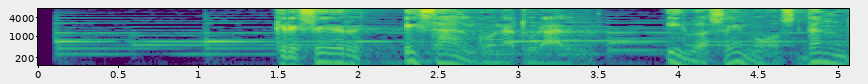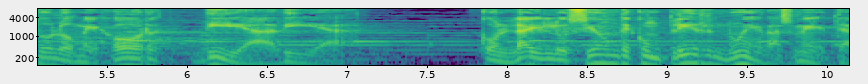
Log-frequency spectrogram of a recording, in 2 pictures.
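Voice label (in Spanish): e-learning, Venezuela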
